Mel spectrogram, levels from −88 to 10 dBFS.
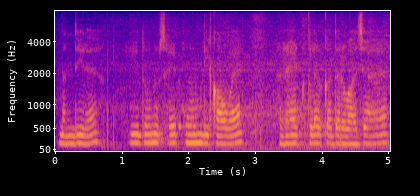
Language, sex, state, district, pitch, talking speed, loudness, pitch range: Hindi, female, Punjab, Kapurthala, 180 Hz, 165 wpm, -19 LUFS, 170-185 Hz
